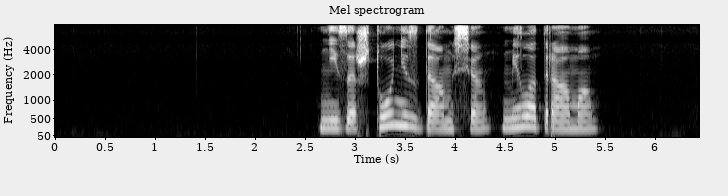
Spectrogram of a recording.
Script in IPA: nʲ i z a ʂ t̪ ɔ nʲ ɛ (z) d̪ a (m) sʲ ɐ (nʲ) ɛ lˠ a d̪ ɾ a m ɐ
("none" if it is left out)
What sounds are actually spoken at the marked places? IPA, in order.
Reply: z, m, mʲ

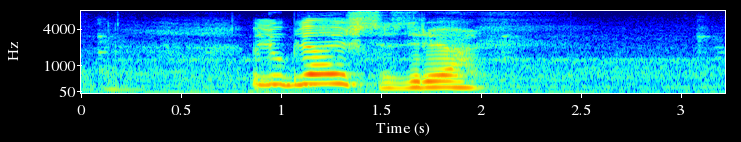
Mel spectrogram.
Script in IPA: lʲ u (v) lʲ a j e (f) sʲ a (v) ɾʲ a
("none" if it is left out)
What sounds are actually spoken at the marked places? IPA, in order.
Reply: b, ʂ, z

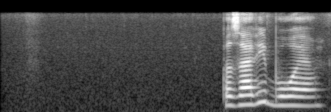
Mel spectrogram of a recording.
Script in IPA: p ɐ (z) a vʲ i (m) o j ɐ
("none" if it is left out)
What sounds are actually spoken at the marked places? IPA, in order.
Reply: z, b

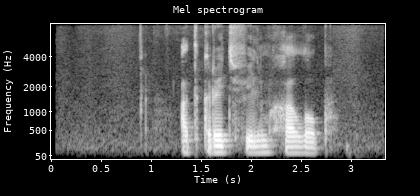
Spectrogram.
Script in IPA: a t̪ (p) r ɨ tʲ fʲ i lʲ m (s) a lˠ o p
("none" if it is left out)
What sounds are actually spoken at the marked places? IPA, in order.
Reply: k, x

